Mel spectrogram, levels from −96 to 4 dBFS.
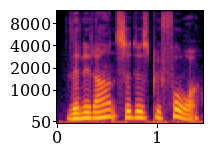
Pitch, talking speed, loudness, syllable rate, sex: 170 Hz, 205 wpm, -14 LUFS, 7.0 syllables/s, male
